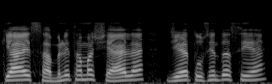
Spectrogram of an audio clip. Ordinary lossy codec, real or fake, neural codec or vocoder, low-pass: none; real; none; 7.2 kHz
